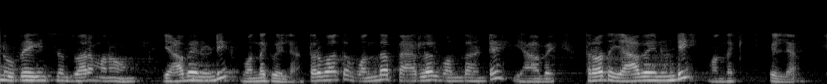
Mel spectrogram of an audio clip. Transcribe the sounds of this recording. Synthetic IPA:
niupɐjo̞ːɡiɲt͡ʃɐɽɐnd̪ʋaːɾaːmɐnɐm | jaːbʱɐjnuɳɖiʋond̪ɐkiʋeɭːja̰ːmt̪ɐɾuʋaːt̪ɐʋond̪ɐpaːɾɐlɐlʋond̪aːɐɳʈe̞ːjaːbʱɐj | t̪ɐɾuʋaːt̪ɐjaːbʱɐjnuɳɖiʋond̪ɐki̥ | ʋeɭːja̰ːm

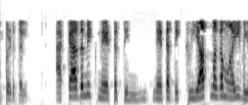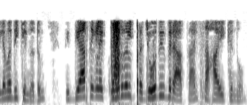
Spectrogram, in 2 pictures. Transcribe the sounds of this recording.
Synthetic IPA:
pːe̞ɽut̪ːɐl | ɐkːaːd̪ɐmikːeʈɐne̞ːʈːɐt̪ːikrijaːt̪̚mɐɣɐmaːjiʋilɐmɐd̪ikʲːunːɐðumʋid̪jaːrt̪ʰiɣɐɭe̞kuːɽuðɐlprɐt͡ɕo̞ːd̪ʱiðɐɾaːkːaːnsɐɦaːjikʲːunːu

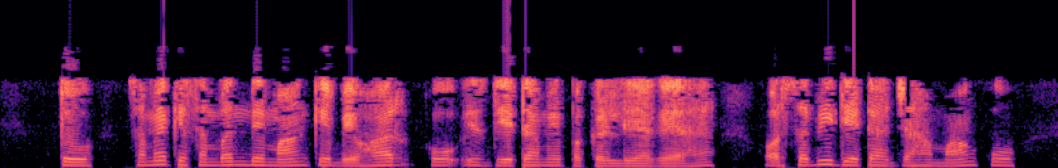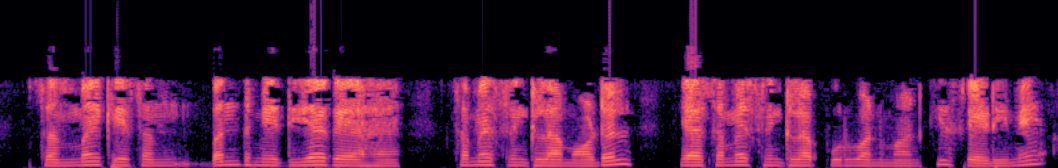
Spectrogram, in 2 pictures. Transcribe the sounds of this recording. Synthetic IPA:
t̪oː | sɐməjkesɐ̃mbə̃nd̪ʱmãːŋɡ̚kebjəʋɦaːɾkoʔɪsɖeːʈamẽpɐkəɽlijaɡɐjaɦɛ | ɔːɾsɐbʱiɖeːʈad͡ʒɐɦãmãːŋɡko | sɐməjkesɐ̃mbə̃nd̪ʱmẽd̪ijaɡɐjaɦɛ | sɐməjsɾɪ̃ŋklamɔːɖəl | jasɐməjsɾɪ̃ŋklapuːɾwəɐnʊmaːnkisɾeːɽ̃imẽ

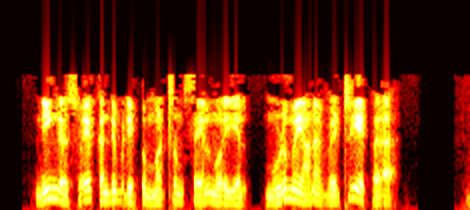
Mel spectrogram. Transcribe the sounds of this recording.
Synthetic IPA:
niːŋɡɐɭsɔjɐkːɐɳɖɯpɪɽɪpːɯmɐʈrɯmsɛjɐlmʊrɐjɪlmʊɻʊmɐjaːnɐʋɛʈrɪjɐɪpːɛɾɐ

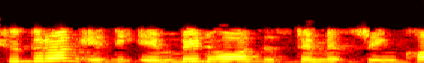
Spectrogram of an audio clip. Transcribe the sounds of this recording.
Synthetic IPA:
ʃut̪uɾaŋeʈiʔembeɖɦɔʋasisʈemesʈɾiŋkʰɔ

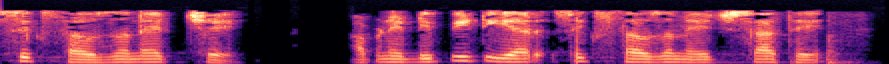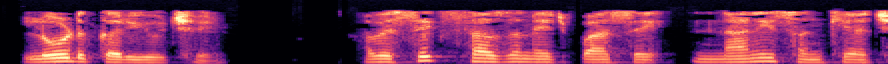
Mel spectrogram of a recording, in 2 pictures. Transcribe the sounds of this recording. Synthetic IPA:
sɪkst̪ʰawzənet͡ʃt͡ʃʰe | apɽ̃eɖipiʈiaɾsɪkst̪ʰawzənet͡ʃsat̪ʰe | loɖkəɾjũt͡ʃʰe | həʋesɪkst̪ʰauzəned͡ʒpasenanisəŋkʰjat͡ʃʰ

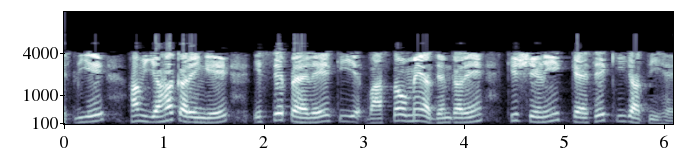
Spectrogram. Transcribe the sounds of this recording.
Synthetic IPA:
ɪsliehɐmjɐɦãkɐɾẽːŋɡeɪsːepɛɦlekiʋaːst̪əʋmẽɐd͡ʒənkɐɾẽkiʃeːɽ̃ikɛːsekid͡ʒaːt̪iɦɛ̰ː

